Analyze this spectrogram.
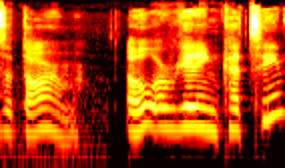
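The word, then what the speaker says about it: Tharum: Oh, they pronounce it Tharm.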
